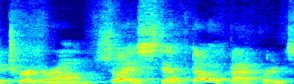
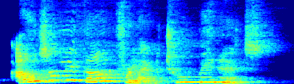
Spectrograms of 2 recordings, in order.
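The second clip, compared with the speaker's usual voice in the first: high-pitched retold excuse; mother protesting, high at the start; defensive protest; 7 semitones higher than usual. Mother protests to her son.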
